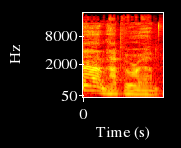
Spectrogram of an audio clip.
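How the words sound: It is said in a flat, resigned tone. The speaker is settled and does not want to change. The speaker calls it wrong. "Not with a, eh"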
